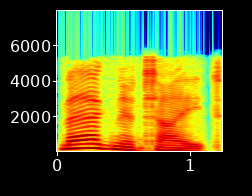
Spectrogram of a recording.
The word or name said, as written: magnetite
